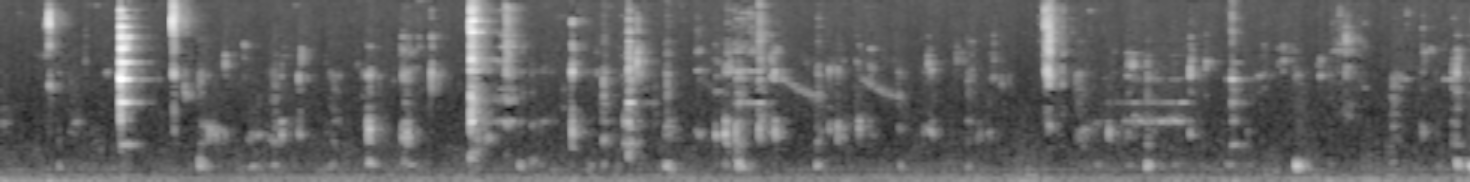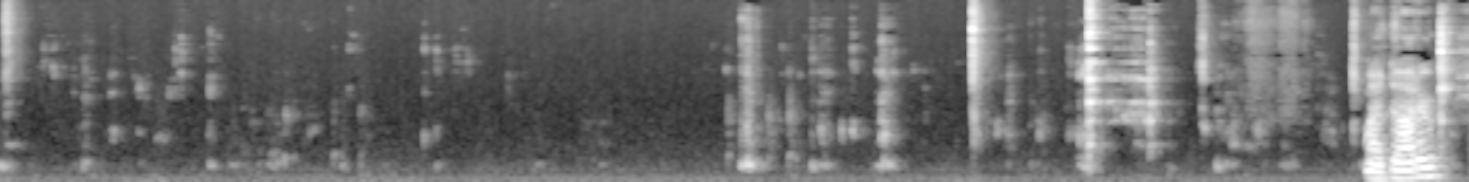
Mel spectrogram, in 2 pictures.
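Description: A fork scrapes and clinks against a plate close by.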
